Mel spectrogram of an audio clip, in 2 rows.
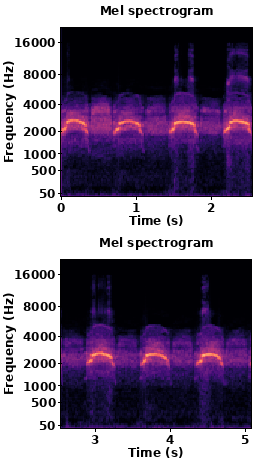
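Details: Three black storks on their nest in Latvia, filmed by a live nest camera at 11:55 on 24 April 2017; steady repeated whistles, each short and arched, roughly seven in five seconds, with faint hissy filler between notes.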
